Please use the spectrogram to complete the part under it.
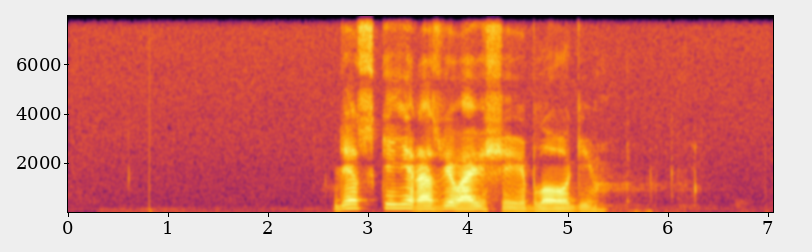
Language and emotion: Russian, positive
